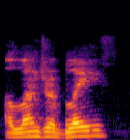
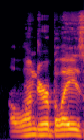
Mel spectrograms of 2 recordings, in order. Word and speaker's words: Alundra Blayze: of WCW nitro uh-oh I don't think you pronounce their name correctly would think with a Lunger of blaze alundra blayze or Medusa we would have accepted either one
